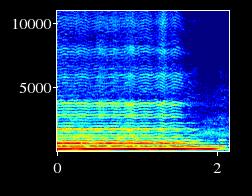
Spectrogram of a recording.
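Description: The held final chord of a worship song, sustained with a gentle wavering vibrato, fading out near the end.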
